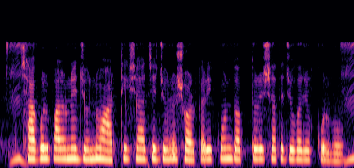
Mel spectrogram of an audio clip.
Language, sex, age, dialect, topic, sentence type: Bengali, female, 18-24, Northern/Varendri, agriculture, question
